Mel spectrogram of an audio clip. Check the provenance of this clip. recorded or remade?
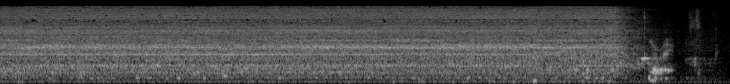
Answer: remade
